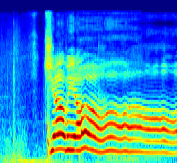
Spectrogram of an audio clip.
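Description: A young man lets out a long, drawn-out cry close to a microphone.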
